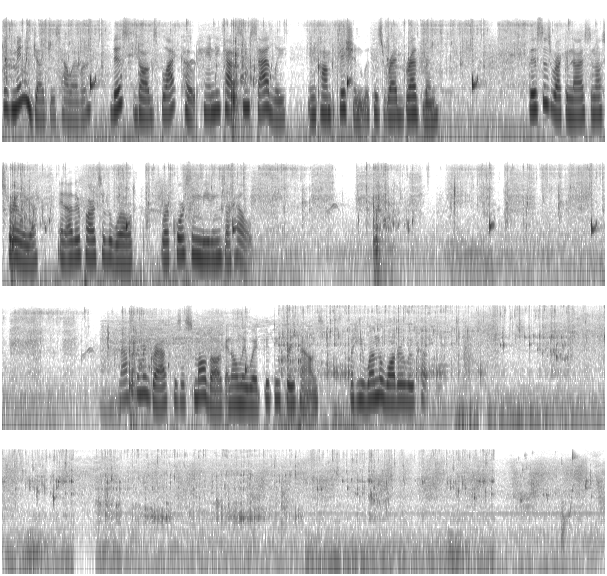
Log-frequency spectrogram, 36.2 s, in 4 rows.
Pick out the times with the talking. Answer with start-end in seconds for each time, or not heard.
0.0-6.5, 7.8-12.8, 19.9-24.5.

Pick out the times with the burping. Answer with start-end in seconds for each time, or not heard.
not heard.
